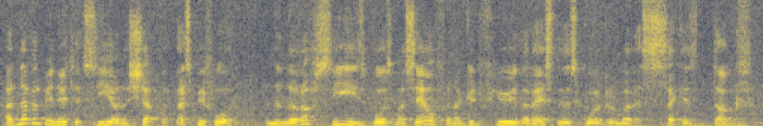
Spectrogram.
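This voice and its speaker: A male actor as a Scottish cavalryman narrates his war in an audio drama. His voice sits a little high, with a wry, plain-spoken storytelling manner. There is faint noise behind him. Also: a little fast, hardly any pauses, fairly bright tone, natural voice, poor audio. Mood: wry, reflective. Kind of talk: dramatised first-person memoir narration.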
